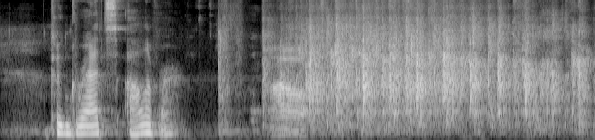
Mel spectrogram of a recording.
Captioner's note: audience applauding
